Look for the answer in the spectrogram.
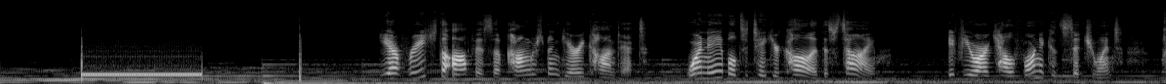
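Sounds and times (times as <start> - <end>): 
dial tone: 0.8 - 2.1
speech: 3.8 - 8.8, 9.5 - 11.6.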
